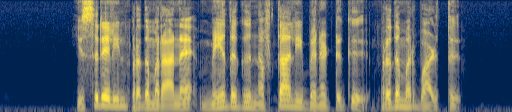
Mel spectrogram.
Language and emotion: Tamil, neutral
